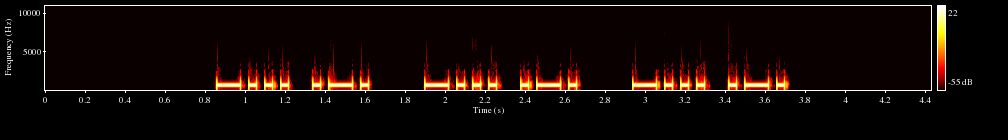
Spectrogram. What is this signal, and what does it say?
Morse code, heard as a keyed tone, about 30 wpm, 700 Hz. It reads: BR BR BR
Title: Multi-letter Phonemes Repeated 3x 30wpm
